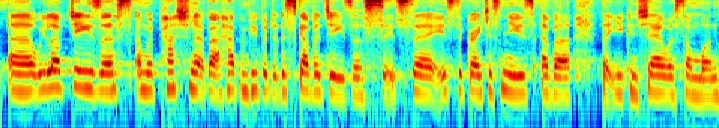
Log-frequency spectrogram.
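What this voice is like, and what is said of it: Sussex English accent. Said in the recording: “Maybe you know from the accent. I'm sorry, but I am a Sussex girl.”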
